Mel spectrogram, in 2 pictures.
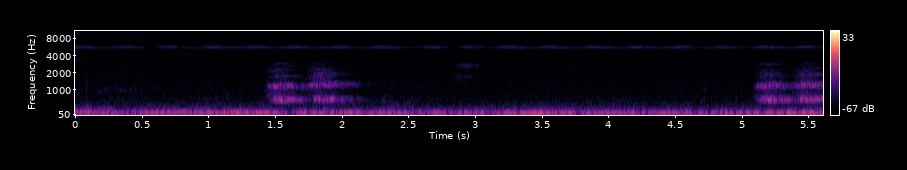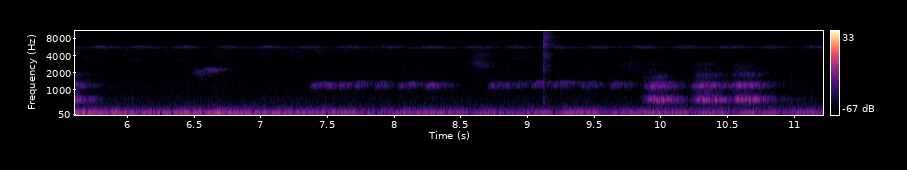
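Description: A bird calling in short double notes, three times, with a longer held note between the second and third calls. Under it runs a steady low hum with a thin high whine.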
